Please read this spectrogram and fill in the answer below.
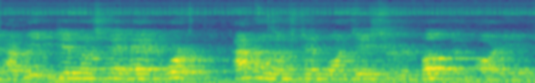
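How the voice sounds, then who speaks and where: With a Tennessee accent, a man speaks in a high pitch with ordinary pitch variation. Noticeable background noise and audible room echo fill the recording. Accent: Southern US (Tennessee). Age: 60s. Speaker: county commissioner. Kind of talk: heated debate. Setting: public meeting. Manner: halting.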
